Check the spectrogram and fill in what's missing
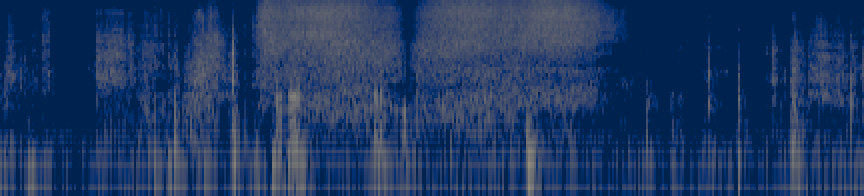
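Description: Fingertips and long nails rub and smooth across the heavyweight glossy paper pages of a large hardcover coffee table book lying open on a carpet, making two long, bright, hissing sweeps. Quick taps and light scratches follow as the pages are turned and let drop with a soft thud.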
